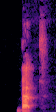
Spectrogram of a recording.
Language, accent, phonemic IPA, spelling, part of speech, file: French, Canada, /bat/, battent, verb, LL-Q150 (fra)-battent.wav
- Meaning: third-person plural present indicative/subjunctive of battre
